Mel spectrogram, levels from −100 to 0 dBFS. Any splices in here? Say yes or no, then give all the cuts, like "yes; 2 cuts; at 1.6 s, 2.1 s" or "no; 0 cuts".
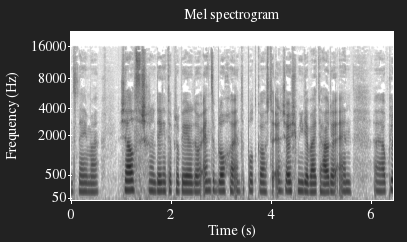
no; 0 cuts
